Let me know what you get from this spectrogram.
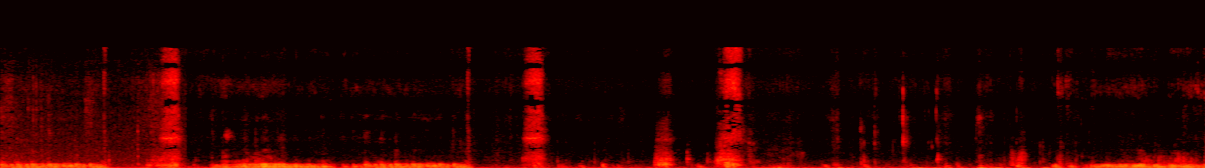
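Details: Mars the pug snuffling and breathing heavily over breakfast of croutons and bacon. Rough, low, rhythmic snorts swell and fade in long bursts, with a few crisp crunches of food between them.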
